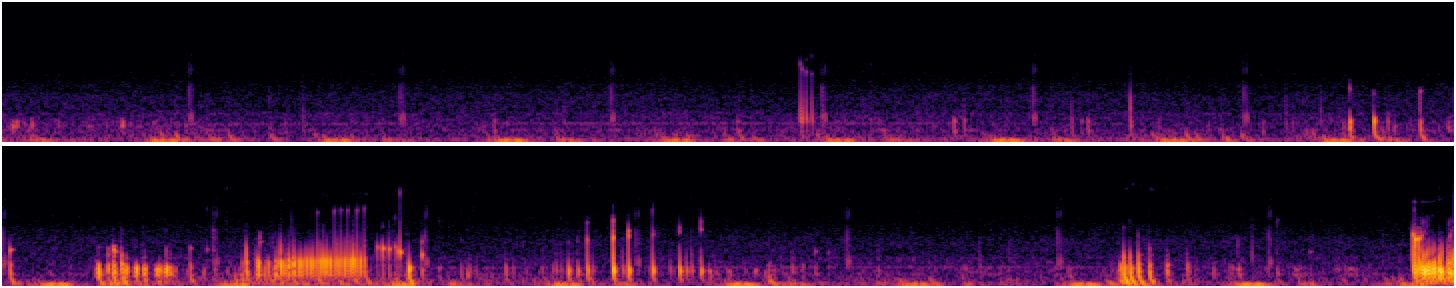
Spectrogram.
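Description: Faint ticking and clicks, then loud squelching gurgles and bubbling rumbles in bursts; active digestion sounds after a meal, normal.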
